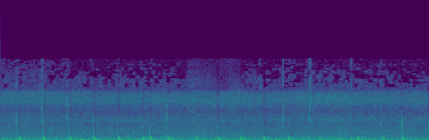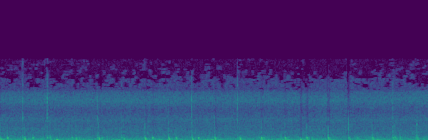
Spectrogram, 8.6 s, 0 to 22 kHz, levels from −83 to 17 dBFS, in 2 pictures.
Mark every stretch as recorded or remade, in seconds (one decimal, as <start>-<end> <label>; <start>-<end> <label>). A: 0.0-1.9 recorded; 1.9-2.4 remade; 2.4-8.6 recorded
